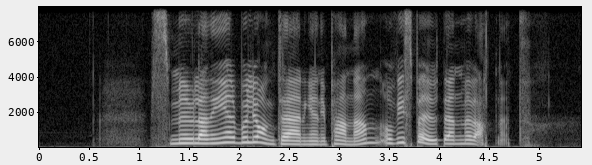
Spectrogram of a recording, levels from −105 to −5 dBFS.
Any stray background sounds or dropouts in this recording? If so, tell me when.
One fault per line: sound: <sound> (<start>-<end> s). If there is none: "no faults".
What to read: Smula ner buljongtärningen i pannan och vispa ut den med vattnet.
no faults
